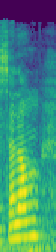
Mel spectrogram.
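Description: The word is said the Vietnamese way. "Tiếng Việt mình hay gọi là salon"

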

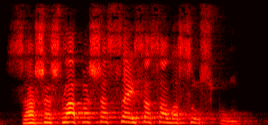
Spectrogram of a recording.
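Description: It is said in an aggressive, hostile tone. "Агрессивно"

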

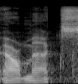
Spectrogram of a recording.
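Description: The name is pronounced the French way.

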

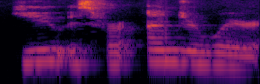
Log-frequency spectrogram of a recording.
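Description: The words are said in a full voice.

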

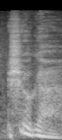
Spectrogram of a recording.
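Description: It is said in a sultry, seductive tone. It is meant as flirting. "I would have said it more sexy"

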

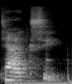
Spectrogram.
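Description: The word is said with an English pronunciation. "In English you say taxi"

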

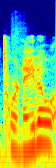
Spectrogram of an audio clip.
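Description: It is said with an American pronunciation. "I know we pronounce this word tornado"

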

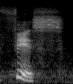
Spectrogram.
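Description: The word ends with an s sound. "we would say fis"

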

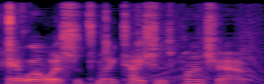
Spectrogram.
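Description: It is said in a Peter Griffin voice.

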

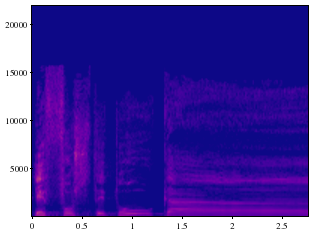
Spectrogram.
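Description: The phrase trails off, left hanging in suspense. The thought is left unfinished. The speaker calls it right. "Resta sospesa"

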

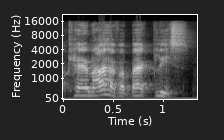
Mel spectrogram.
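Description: The pitch stays flat in a blunt way. Listeners feel they are being ordered. The speaker calls it wrong. "佢係咁啊"

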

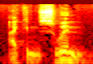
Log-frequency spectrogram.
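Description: The word can is weak and unstressed. Stating an ability plainly. "個CN 用個弱音讀嘅"

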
